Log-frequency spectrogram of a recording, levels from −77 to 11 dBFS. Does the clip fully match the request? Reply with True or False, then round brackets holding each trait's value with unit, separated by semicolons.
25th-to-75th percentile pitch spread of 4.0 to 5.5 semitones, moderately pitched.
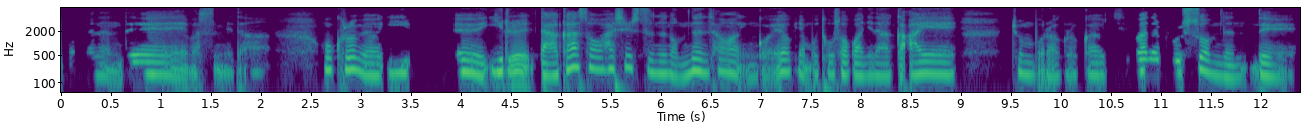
False (3.6 semitones; 175 Hz)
